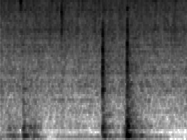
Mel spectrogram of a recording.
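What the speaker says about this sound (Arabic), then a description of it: "وجدت كاس تاع فيرميسيل نديرها تتحمر" Vermicelli fries in olive oil in a pan, a soft continuous sizzle broken by a few clicking stirs and taps of a utensil, close and fairly quiet.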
